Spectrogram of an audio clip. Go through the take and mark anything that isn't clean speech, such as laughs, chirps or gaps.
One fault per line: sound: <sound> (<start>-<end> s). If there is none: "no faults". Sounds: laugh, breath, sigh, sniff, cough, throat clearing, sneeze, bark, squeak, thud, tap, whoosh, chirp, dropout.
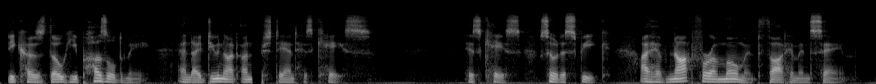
sound: dropout (2.5-2.6 s)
